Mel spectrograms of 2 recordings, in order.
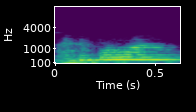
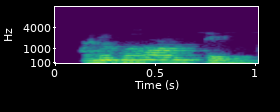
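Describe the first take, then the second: First: A louder restart landing on అనుభవం; stressed అనుభవం. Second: Said in the usual way. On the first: Shown as a demonstration. Restart with emphasis.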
